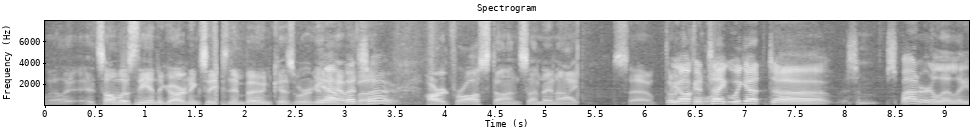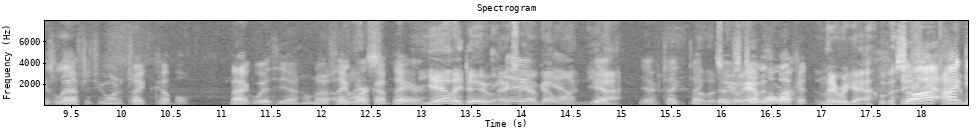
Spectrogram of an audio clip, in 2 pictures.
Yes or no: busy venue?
yes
